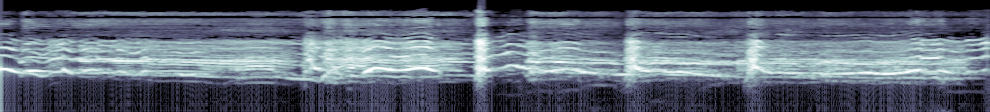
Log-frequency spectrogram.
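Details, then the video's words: Several huskies howl in chorus as if sounding an evacuation alert: overlapping wavering tonal howls, rising and falling, broken by brief sharp yelps and clicks every one to two seconds. "Dogs alerting evacuation"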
